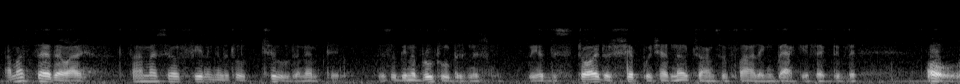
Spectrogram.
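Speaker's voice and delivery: low, reflective narration; story narration. A narrator's reading. Captain narrating his regret to the listener, subdued. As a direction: tell it inwardly, a little chilled.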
